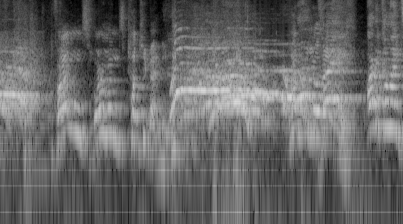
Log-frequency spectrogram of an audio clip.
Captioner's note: audience cheering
